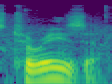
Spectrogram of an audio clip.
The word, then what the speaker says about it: Theresa: Teresa. I don't know why they put silent words and names and words. Like, that is not Theresa. It's Teresa, but they have a H in there.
